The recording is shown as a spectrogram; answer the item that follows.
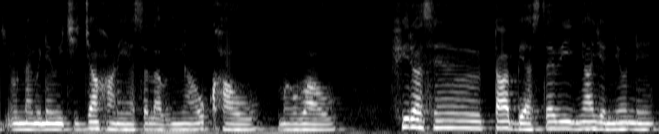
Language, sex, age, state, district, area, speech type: Dogri, male, 18-30, Jammu and Kashmir, Samba, rural, spontaneous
